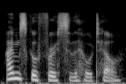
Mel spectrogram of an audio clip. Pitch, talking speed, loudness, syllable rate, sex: 200 Hz, 335 wpm, -19 LUFS, 7.0 syllables/s, female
